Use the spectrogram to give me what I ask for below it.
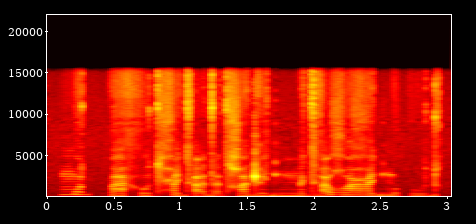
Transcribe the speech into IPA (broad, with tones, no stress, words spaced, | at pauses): mɔ˦dpːa˨ ho˨d ħi˨dʔa̰˨d a̰˨dχa˨dɭi˨d mːɛ˨dɦa̰˦ʁʷa˦ ʕi˦dmo˦ku˨d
